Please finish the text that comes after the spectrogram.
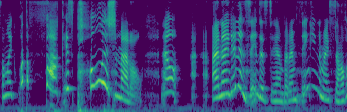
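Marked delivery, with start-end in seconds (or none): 0.4-2.9 much higher, louder disbelief; incredulous. Retold or imitated. Patient on morphine questions the tech, incredulous and high. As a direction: hit the line in stunned disbelief. Baffled by Polish metal.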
